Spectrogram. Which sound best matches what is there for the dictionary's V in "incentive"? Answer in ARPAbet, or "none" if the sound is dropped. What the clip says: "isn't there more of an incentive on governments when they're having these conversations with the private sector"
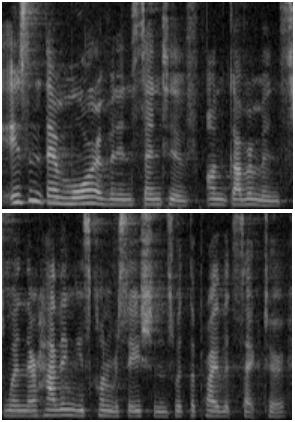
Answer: V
